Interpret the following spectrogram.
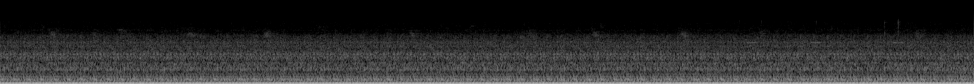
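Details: Toyota with P0340 camshaft position sensor no-connection code and hard starting: steady even idle, smooth low hum, no misses or stumbles; engine running cleanly now.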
